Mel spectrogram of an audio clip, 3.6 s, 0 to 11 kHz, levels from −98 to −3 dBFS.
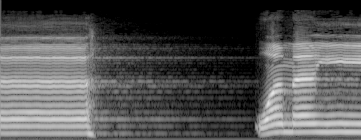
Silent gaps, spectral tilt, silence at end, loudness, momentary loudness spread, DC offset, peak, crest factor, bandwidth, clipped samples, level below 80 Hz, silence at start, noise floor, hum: none; -5.5 dB/octave; 0 s; -18 LUFS; 9 LU; under 0.1%; -4 dBFS; 18 dB; 7.8 kHz; under 0.1%; -78 dBFS; 0 s; -64 dBFS; none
